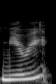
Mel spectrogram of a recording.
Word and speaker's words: Moira: It's spelled M-O-I-R-A, but it's pronounced Miri, and it's Villiard, V-I-L-L-I-A-R-D.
